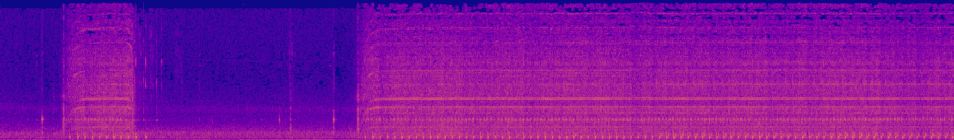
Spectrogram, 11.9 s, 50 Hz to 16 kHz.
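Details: T26 model engine at 3°F (-13°C), after a valve job and rocker-arm and carb adjustments: the drill whirs steadily at about four turns a second, spinning it without firing. Cold no-start; owner suspects the carb freezing or flooding.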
